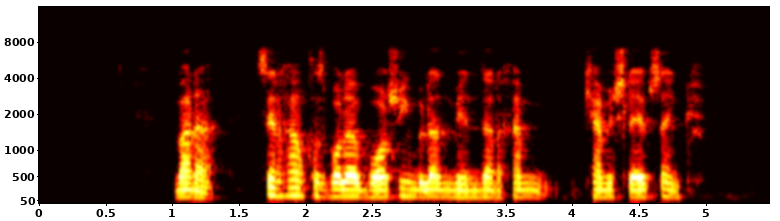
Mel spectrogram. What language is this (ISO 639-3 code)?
uzb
